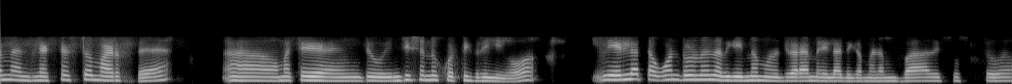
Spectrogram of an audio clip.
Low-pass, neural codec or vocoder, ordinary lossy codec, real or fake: 3.6 kHz; codec, 24 kHz, 0.9 kbps, WavTokenizer, large speech release; AAC, 32 kbps; fake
